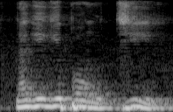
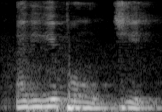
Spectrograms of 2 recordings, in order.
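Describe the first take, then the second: No difference in how they are said.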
